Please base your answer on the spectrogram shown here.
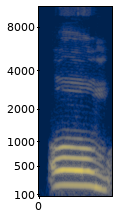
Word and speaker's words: om: talks about omam has om is pronounced as what u m um om om what we call oh means a u m these three syllables are there so this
